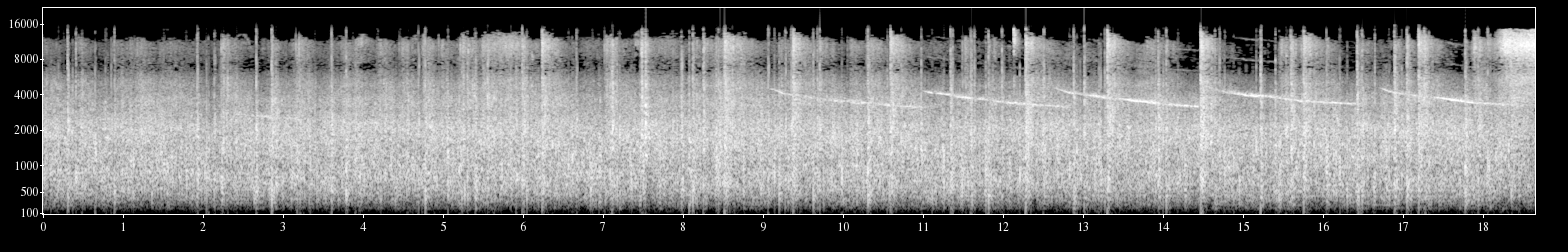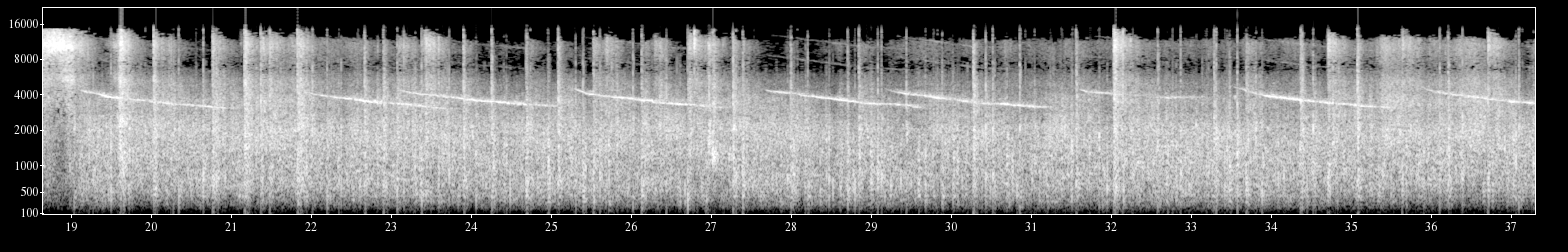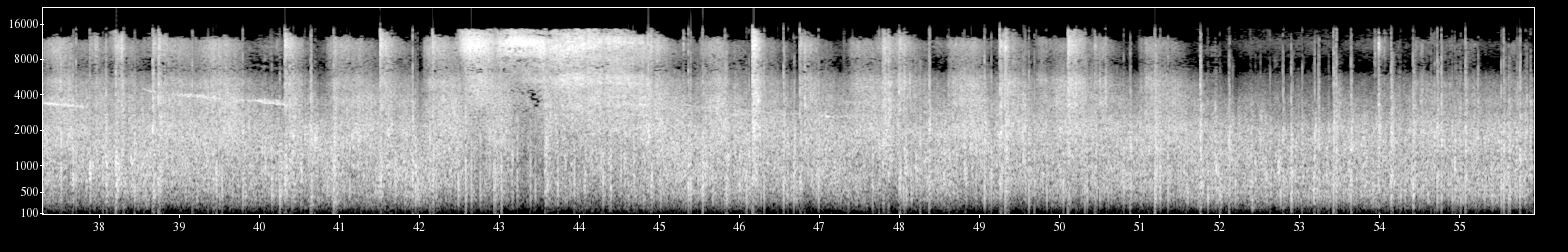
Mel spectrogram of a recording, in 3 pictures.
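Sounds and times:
fireworks banging and crackling: 0.0s - 55.9s
falling high whistle: 17.4s - 21.0s, 42.6s - 44.9s
brief high hiss: 18.2s - 19.3s, 42.5s - 44.8s.

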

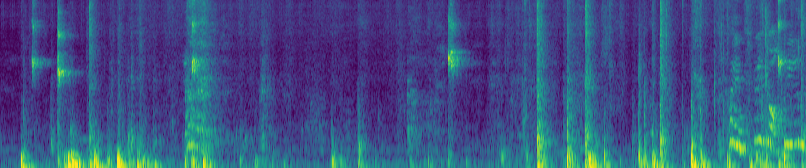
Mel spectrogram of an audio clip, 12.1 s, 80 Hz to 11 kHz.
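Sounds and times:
shoe squeak: 0.4s - 1.3s, 6.6s - 7.2s, 11.4s - 12.0s
basketball bouncing on hardwood: 8.0s - 12.0s
feet thudding on hardwood floor: 8.0s - 12.0s.

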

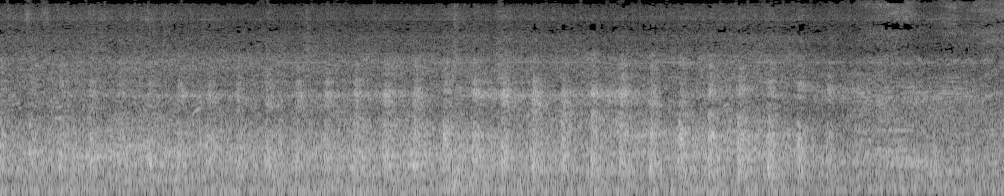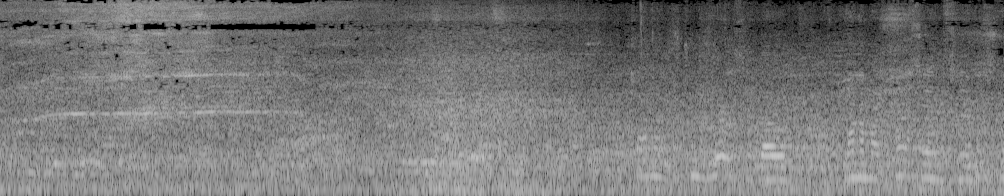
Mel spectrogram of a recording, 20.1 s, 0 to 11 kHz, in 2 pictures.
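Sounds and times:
model train rhythmic clatter: 0.0s - 20.0s
electric motor whine: 9.6s - 15.7s.

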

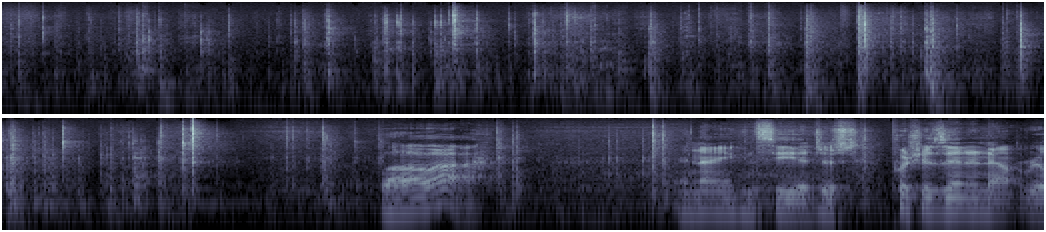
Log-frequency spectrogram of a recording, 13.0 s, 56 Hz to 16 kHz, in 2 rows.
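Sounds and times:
plastic disc tray clicking and knocking: 0.4s - 8.9s.

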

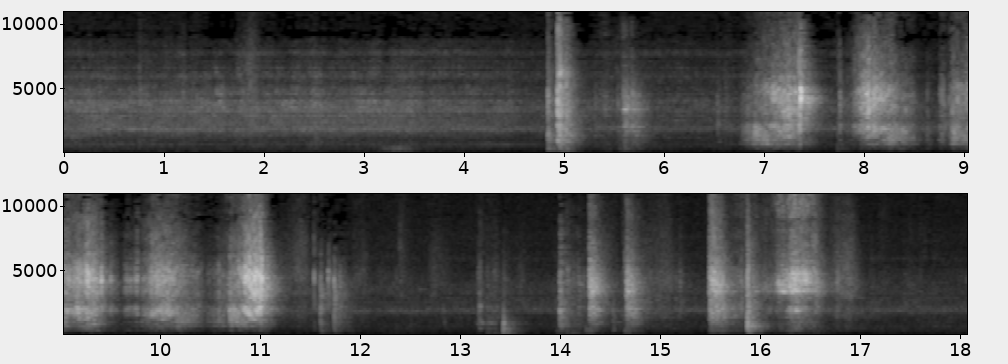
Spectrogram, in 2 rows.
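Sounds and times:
hand sanding strokes: 14.9s - 17.0s.

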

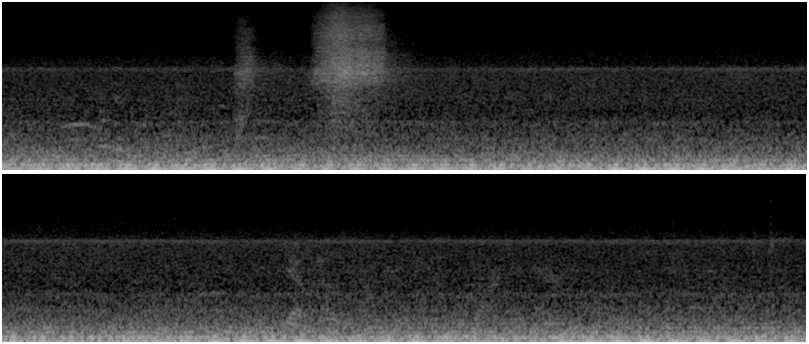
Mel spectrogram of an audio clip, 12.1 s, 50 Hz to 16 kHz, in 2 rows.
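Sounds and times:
diesel locomotive engine droning: 0.0s - 12.0s
air hiss burst: 1.8s - 3.1s.

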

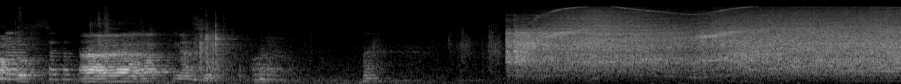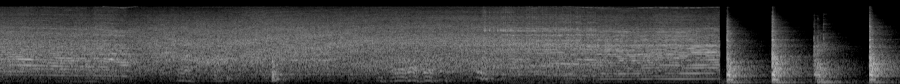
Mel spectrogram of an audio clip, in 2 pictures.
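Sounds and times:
angle grinder cutting metal: 5.1s - 16.2s.

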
